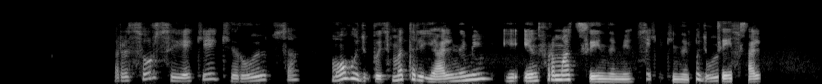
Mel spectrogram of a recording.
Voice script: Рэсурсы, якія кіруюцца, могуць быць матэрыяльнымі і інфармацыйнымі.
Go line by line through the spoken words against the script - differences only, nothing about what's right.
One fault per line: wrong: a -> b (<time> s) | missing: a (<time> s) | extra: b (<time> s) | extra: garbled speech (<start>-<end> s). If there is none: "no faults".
extra: garbled speech (6.4-7.6 s)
